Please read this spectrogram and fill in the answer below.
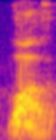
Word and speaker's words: boire: عود نفسك الاو اي او الاو اي بالانجلش بنطقها وا، boire يعني يشرب.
